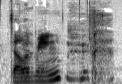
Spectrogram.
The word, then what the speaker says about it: Delevingne: We also, of course, have the pizza onesie worn by both Katy Perry and Cara Delevingne. Did I say that right? – Yeah. – Delevingne. Yeah.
